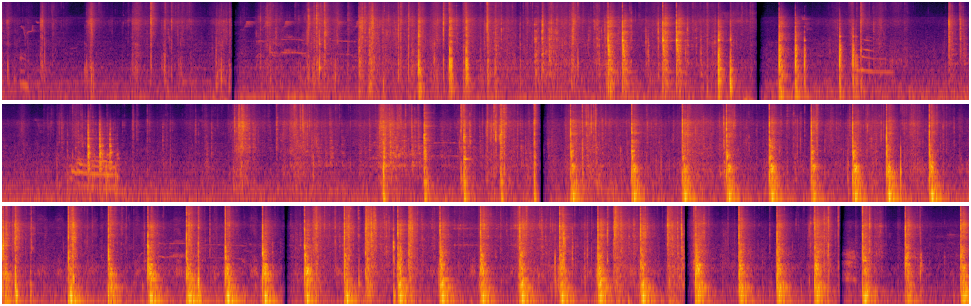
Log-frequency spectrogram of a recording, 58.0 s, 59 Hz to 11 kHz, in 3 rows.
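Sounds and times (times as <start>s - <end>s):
chopping strikes on wood: 8.3s - 9.8s, 11.8s - 14.7s, 15.5s - 17.3s, 26.9s - 39.4s, 40.0s - 57.2s.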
